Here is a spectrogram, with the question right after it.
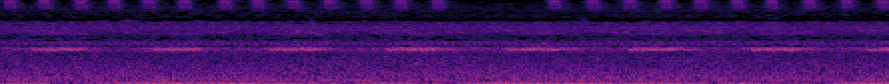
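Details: Crickets chirping outdoors on a deck in the evening, a steady high, thin pulsed chirp repeated roughly every half second over a soft continuous background hiss.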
